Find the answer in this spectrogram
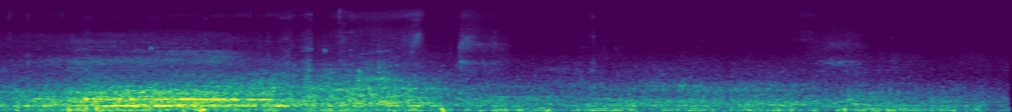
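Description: Outdoor traffic noise: a vehicle passing, its engine hum swelling over the first few seconds and then fading to a lower steady rumble, with wind on the microphone.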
